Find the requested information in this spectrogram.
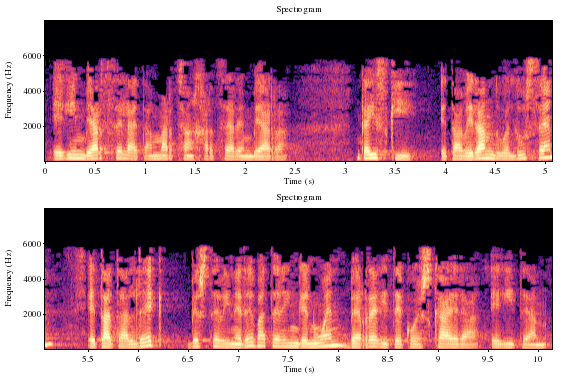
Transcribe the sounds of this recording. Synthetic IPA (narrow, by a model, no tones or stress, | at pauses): e̞ɣ̞imbe̞aɾse̞lae̞t̪amaɾt͡ʃanʝaɾt͡se̞aɾe̞mbe̞ara | ɡajski | e̞t̪aβ̞e̞ɾand̪ue̞ld̪use̞ne̞t̪at̪ald̪e̞k | be̞st̪e̞βjne̞ɾe̞βat̪e̞ɣiŋɡe̞nue̞mbe̞re̞ɣ̞it̪e̞ko̞e̞skae̞ɾae̞ɣit̪e̞an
